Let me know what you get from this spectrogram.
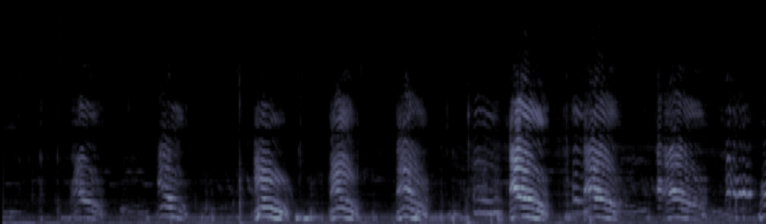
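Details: A pet cat indoors reacting to a recorded meow sound, with a series of about ten rising-then-falling meows, bright and harmonic, coming roughly every second and getting louder toward the middle; faint low background hum.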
